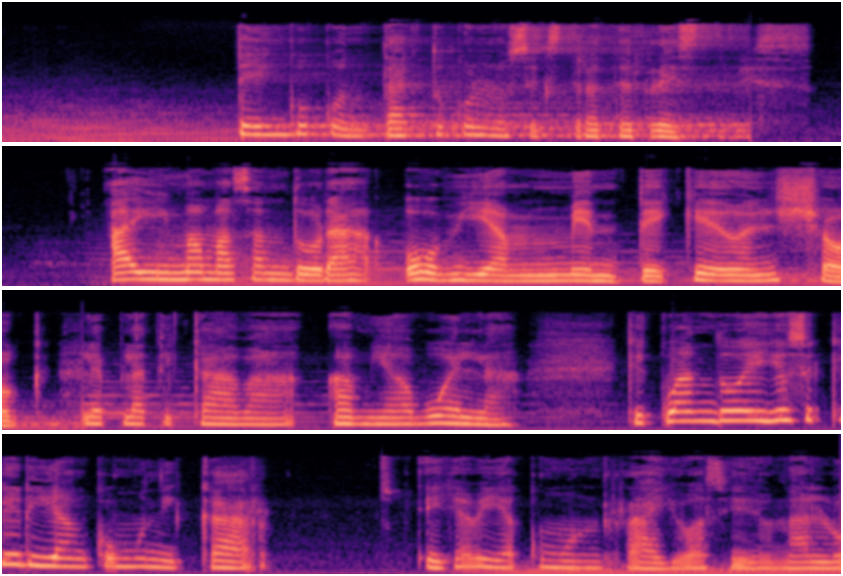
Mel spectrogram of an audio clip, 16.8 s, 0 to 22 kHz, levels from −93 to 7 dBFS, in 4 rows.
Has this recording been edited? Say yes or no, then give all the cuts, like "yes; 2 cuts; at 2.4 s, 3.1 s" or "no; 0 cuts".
yes; 1 cut; at 8.7 s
